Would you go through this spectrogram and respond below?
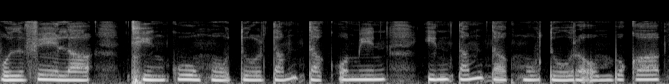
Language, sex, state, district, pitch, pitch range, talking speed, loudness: Mizo, female, Mizoram, Aizawl, 210 Hz, 200-220 Hz, 150 wpm, -14 LUFS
